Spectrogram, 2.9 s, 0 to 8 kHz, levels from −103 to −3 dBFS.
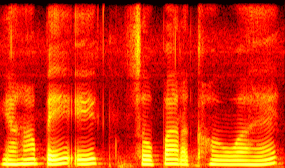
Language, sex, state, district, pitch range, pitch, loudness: Hindi, female, Uttar Pradesh, Saharanpur, 195-225 Hz, 210 Hz, -18 LUFS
